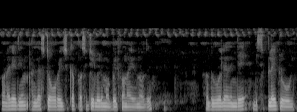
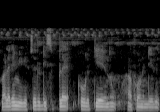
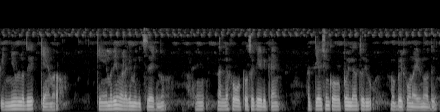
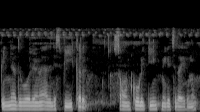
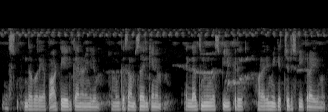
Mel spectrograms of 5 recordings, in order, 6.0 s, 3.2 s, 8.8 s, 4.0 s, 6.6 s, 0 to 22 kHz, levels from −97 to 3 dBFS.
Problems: low volume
